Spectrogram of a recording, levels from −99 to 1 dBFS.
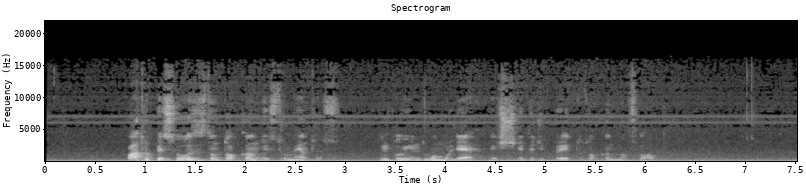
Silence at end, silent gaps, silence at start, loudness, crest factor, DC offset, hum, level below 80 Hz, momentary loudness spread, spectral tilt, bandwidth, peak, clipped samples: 0 s; none; 0.05 s; -23 LUFS; 22 dB; under 0.1%; 60 Hz at -35 dBFS; -38 dBFS; 21 LU; -4.5 dB/octave; 16.5 kHz; -2 dBFS; under 0.1%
